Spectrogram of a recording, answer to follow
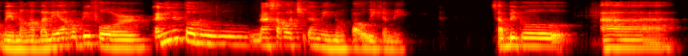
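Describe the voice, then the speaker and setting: Speaking at a medium pitch with a slightly mellow quality, this middle-aged man from the Philippines has a Filipino accent. As a podcast co-host, he muses through stories in a relaxed conversation peppered with English. Echo from the room is audible.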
